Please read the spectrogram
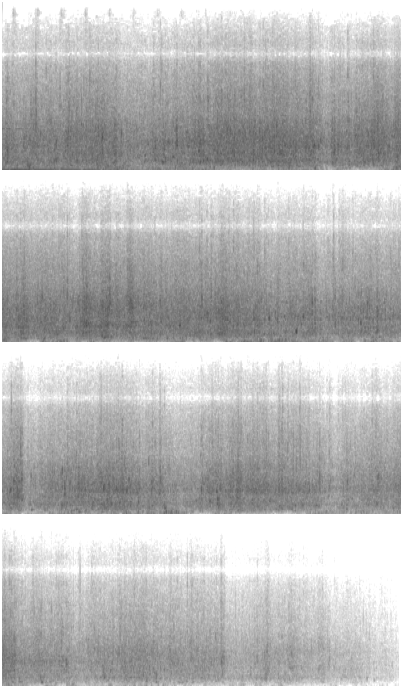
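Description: Waves washing, an even hiss that swells and eases, fading out over the last couple of seconds. A held low chord from the music ends about a second in.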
